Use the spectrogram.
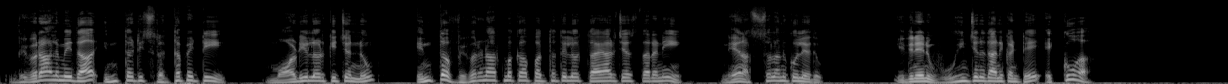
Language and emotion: Telugu, surprised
